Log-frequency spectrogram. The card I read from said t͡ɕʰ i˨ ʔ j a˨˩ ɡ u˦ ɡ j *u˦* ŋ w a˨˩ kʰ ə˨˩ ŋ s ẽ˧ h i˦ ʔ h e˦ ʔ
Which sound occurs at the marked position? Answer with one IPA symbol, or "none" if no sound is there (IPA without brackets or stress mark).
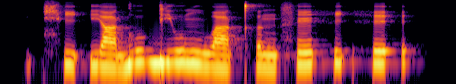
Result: u˦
